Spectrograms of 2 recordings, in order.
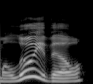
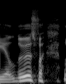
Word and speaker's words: Louisville: I was fresh off of this morning's drive-in from Louisville. I got called out for saying it wrong on a podcast a couple weeks ago. So, and I didn't learn while I was there. – It's Louisville.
